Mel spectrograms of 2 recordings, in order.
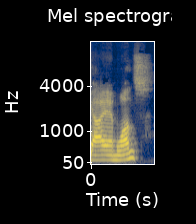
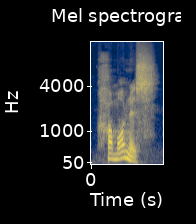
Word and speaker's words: IAMONES: it becomes stickier so sometimes they say I am once which is the typical reading point from an English standpoint or otherwise the Spanish say harmonous like the pruto or the hand so it's just the name that uh you can pronounce it actually the way you want as long as you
